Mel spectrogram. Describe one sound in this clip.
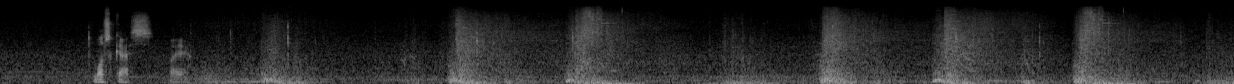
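Heavy weapon blows whoosh and thud in a fight.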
